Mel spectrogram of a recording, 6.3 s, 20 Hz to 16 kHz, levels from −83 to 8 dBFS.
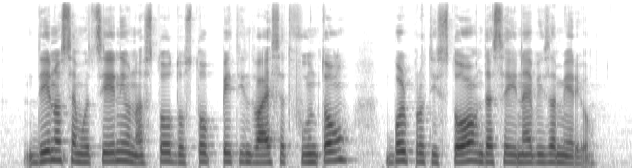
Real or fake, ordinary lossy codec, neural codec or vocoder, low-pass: real; none; none; 14.4 kHz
